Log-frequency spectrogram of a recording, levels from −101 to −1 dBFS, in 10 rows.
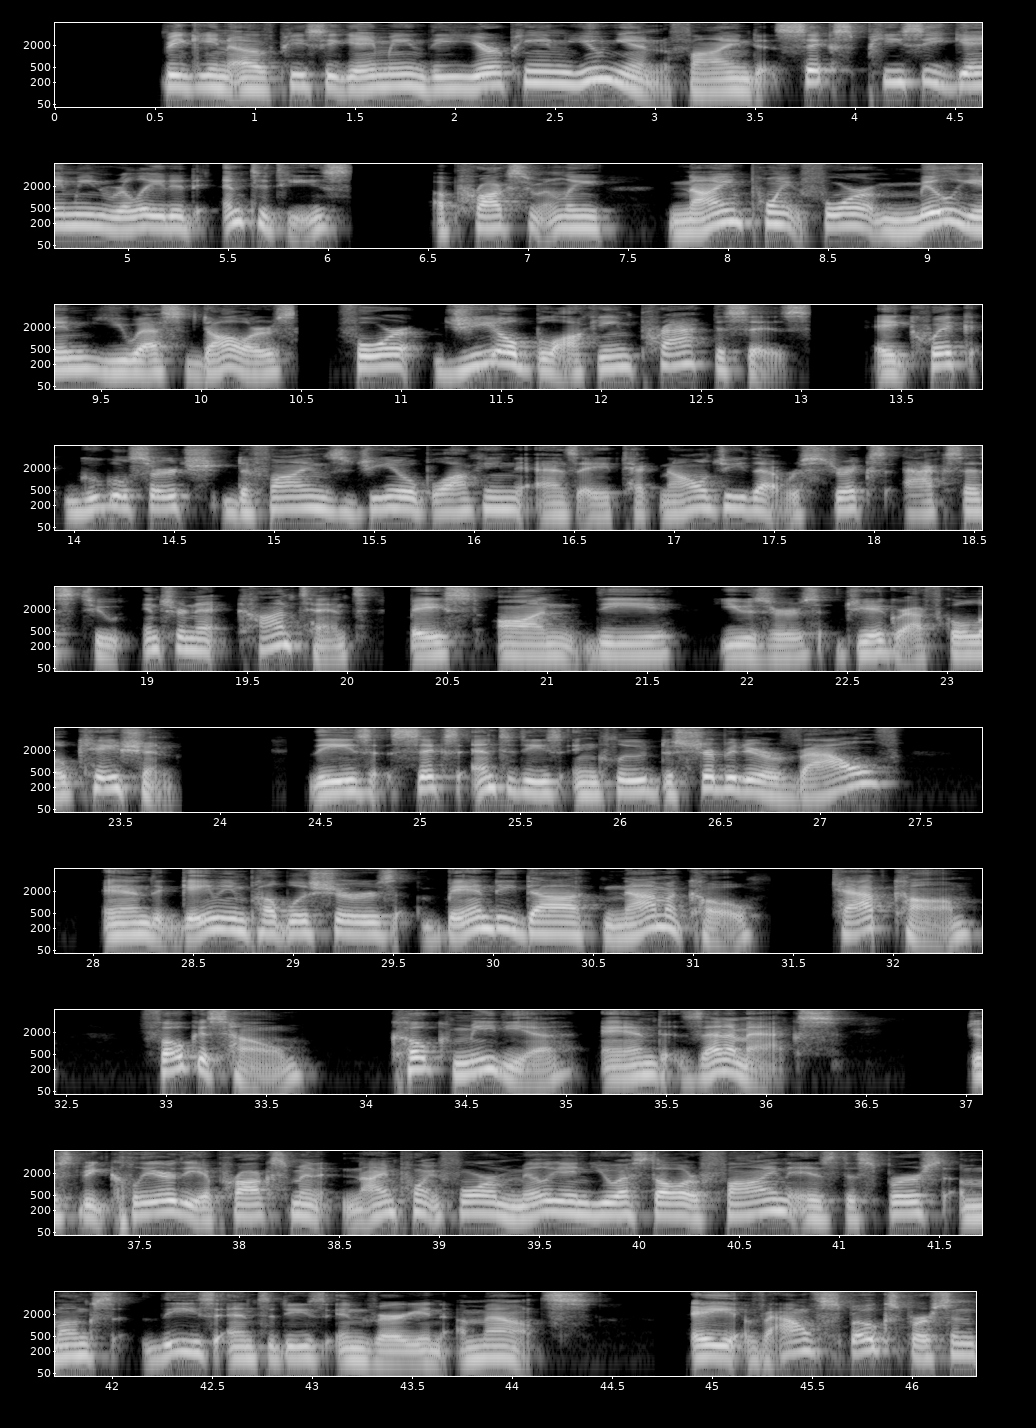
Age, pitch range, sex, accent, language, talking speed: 30-49, 125-165 Hz, male, American, English, 105 wpm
